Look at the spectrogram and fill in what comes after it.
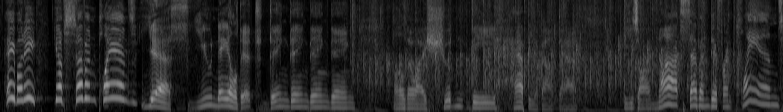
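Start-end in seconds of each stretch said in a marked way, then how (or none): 0.1-2.7 shrill, very high, very loud helper voice. Explaining a diagnostic query's output, the speaker voices it as Clippy: Clippy voice. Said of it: "I'll use my clippy voice".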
